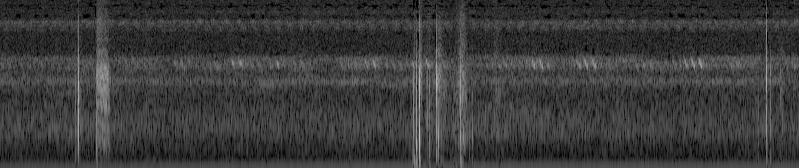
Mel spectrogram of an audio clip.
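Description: Crickets chirping in short pulsed trills over a quiet background, broken by a few sharp knocks, the loudest cluster about halfway through.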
